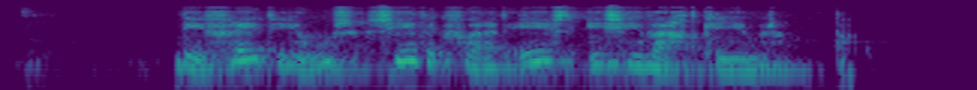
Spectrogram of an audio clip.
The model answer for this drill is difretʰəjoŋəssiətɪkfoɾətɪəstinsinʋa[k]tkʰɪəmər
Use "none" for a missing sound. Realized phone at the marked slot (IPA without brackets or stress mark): x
